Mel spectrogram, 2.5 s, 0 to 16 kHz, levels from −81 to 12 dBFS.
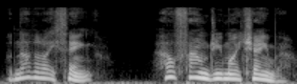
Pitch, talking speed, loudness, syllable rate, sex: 155 Hz, 240 wpm, -14 LUFS, 6.1 syllables/s, male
